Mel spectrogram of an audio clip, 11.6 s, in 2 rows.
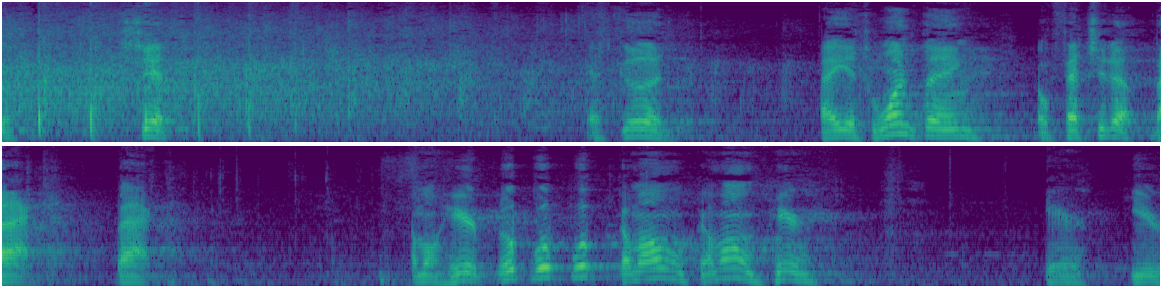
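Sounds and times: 
audience clapping: 0.0 - 4.7
speech: 0.7 - 1.1, 2.9 - 3.5, 4.1 - 6.7, 7.8 - 10.0, 11.0 - 11.5.

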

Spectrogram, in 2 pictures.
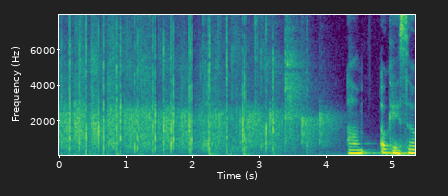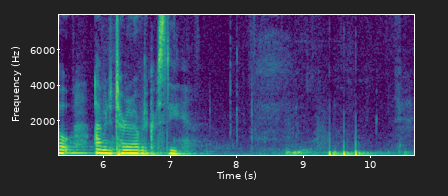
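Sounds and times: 
audience applauding: 0.0 - 4.3
speech: 4.3 - 7.4.

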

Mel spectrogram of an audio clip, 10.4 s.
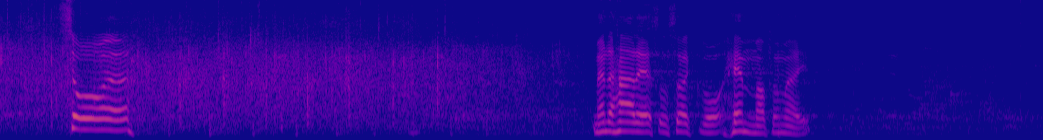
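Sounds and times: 
church congregation applause: 0.0 - 7.0
speech: 0.7 - 1.5, 6.0 - 8.2.

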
